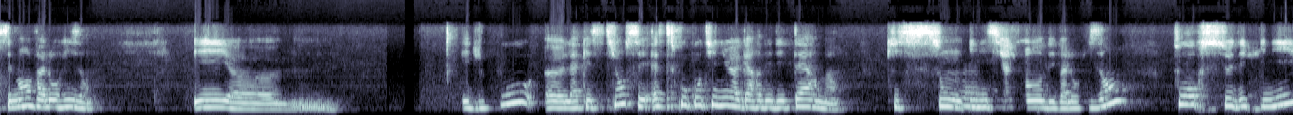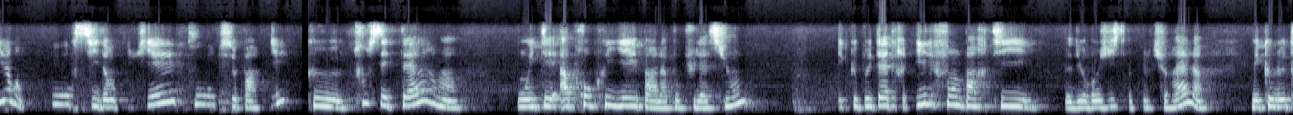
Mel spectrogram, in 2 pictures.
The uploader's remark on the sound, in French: Nous avons enregistré durant trois heures, via Skype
